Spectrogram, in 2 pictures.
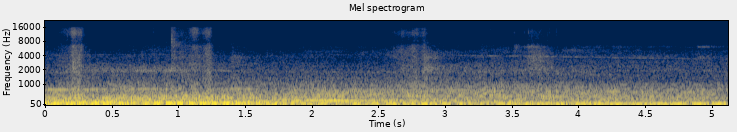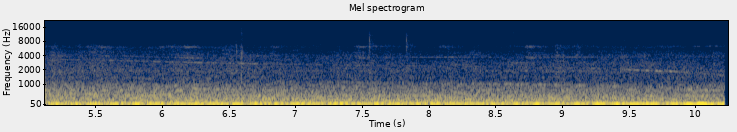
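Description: Inside a moving city bus: steady low rumble of the engine and tyres on the road, with a few short rattles from the body and fittings in the first few seconds and a faint high whine that slowly falls in pitch midway.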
